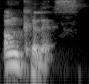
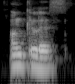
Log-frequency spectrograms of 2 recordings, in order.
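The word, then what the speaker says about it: Onkelos: This person his name is Ankulus. It's in English it's spelled O N K E L O S something like that. Unkulus.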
